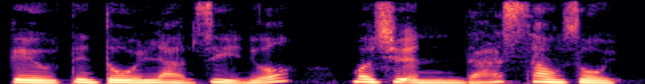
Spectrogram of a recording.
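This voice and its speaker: A woman's voice: mid-range voice, moderate pace, dark tone, no room sound, studio quality, close to an everyday voice. A woman voicing a torn young husband who pleads and clings, reading a storybook. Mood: weary.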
